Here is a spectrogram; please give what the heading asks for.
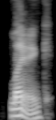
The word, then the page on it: lank: American English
